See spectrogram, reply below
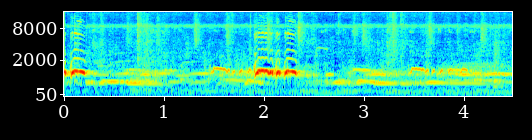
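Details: Local zebra dove song meant to prompt other doves to sing: a brief burst of quick coos at the start and another short ringing burst midway, amid steady softer cooing from several other doves.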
